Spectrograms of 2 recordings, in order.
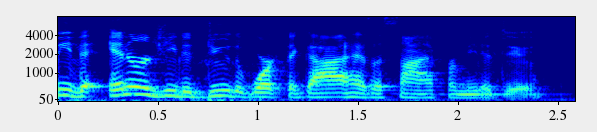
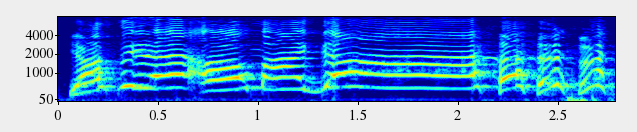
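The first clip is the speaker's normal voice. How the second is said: much higher, louder, slow emotional cry; overjoyed cry; 7 dB louder, much slower than usual. Real, not acted. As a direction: break into a tearful joyful shout. Overwhelmed by her own news.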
